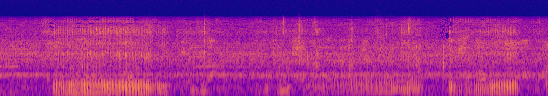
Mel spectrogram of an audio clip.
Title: Rocky, my french bulldog sleeping and snoring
